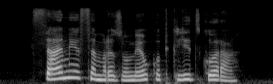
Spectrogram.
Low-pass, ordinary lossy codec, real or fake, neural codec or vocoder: 14.4 kHz; none; fake; codec, 32 kHz, 1.9 kbps, SNAC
